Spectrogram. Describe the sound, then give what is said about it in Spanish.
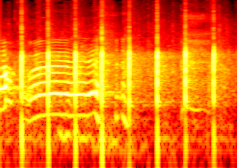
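Steady rhythmic applause welcoming two doctors introduced as volunteers, about nine sharp claps at an even pace, while a voice speaks underneath during the first second. “Un aplauso”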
